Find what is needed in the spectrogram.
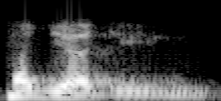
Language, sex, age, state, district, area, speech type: Sindhi, male, 45-60, Gujarat, Surat, urban, conversation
